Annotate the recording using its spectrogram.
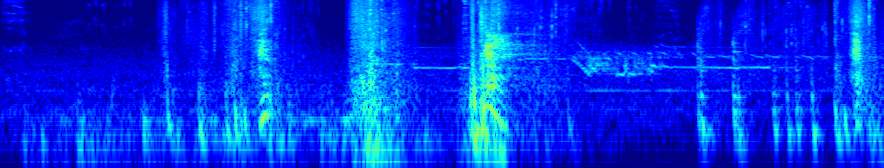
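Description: Footsteps scuff and thud on stone.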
